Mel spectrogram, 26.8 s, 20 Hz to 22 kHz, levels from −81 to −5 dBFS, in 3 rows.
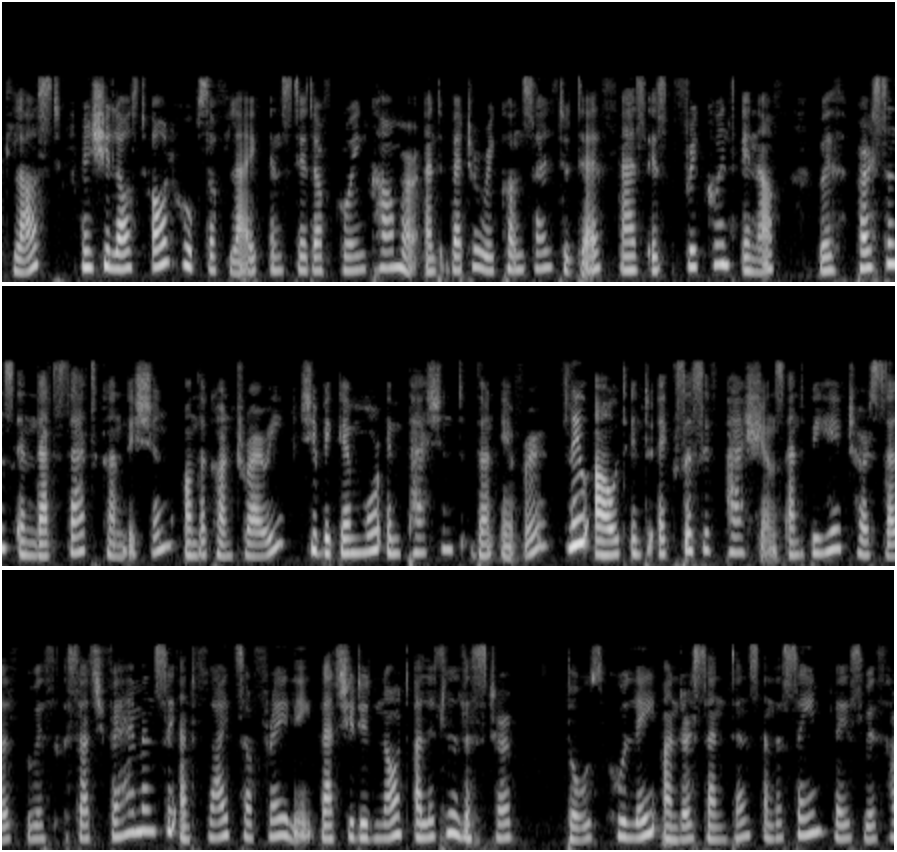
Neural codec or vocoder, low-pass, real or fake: none; 7.2 kHz; real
